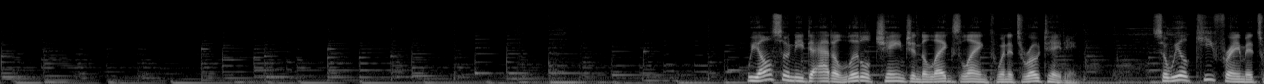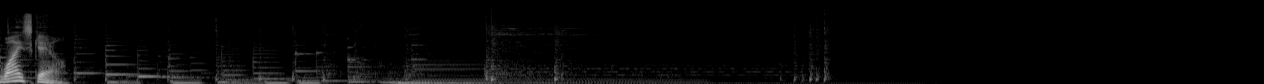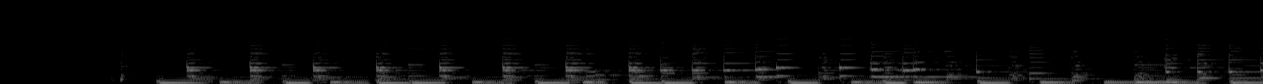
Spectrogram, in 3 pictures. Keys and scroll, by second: 9.8 c, 15.0 x, 19.3 super+s, 19.7 z, 22.5 x, 23.1 alt+x, 25.1 z, 25.9 alt+x, 26.5 c, 27.1 z, 28.1 x, 31.2 super+s, 31.4 z, 32.0 x, 33.0 z, 34.1 x, 37.4-37.9 typing.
